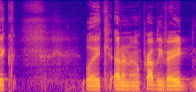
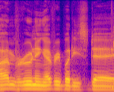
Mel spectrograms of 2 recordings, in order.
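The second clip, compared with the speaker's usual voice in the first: ordinary talk, nothing marked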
